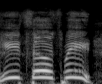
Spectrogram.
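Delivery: very high cooing gush; gushing moms. Retold or imitated. Moms gushing about Bill, high cooing voice. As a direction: swoon like the Malibu moms. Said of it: "They're like".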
